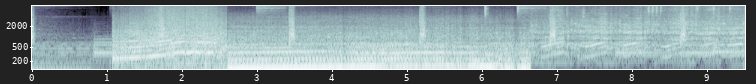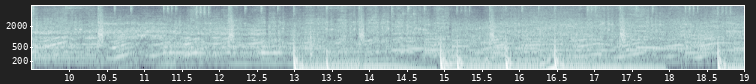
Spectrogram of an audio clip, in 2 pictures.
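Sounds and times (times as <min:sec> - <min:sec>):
car engine revving: 0:01.1 - 0:19.0
tyres squealing: 0:06.9 - 0:18.4.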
